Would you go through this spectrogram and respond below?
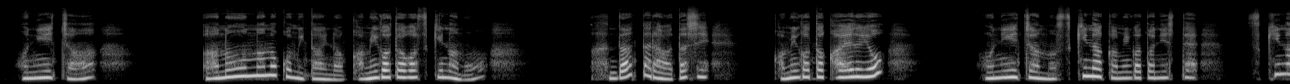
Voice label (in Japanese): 妹 台詞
